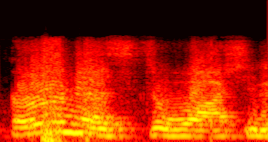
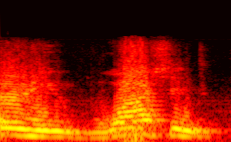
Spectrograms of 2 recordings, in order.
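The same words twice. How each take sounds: First: Formal name. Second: Said in the usual way. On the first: Shown as a demonstration. Host corrects the singer's nickname, slow and formal. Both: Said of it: "It sounds more formal".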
